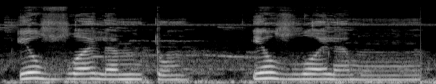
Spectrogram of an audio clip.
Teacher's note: Okey, yang pertamanya zal diidghamkan kepada za · tidak didengungkan, tidak diidghamkan pada huruf zal, tapi didengungkan pada huruf za. Maka zal tidak boleh diidghamkan, tetapi za yang diidghamkan. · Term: idgham kamil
